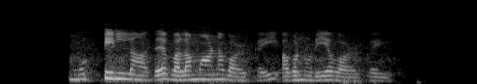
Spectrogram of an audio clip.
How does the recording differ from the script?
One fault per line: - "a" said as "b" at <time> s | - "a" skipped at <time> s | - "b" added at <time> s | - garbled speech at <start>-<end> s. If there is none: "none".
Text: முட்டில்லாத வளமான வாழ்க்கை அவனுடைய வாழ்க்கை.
none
